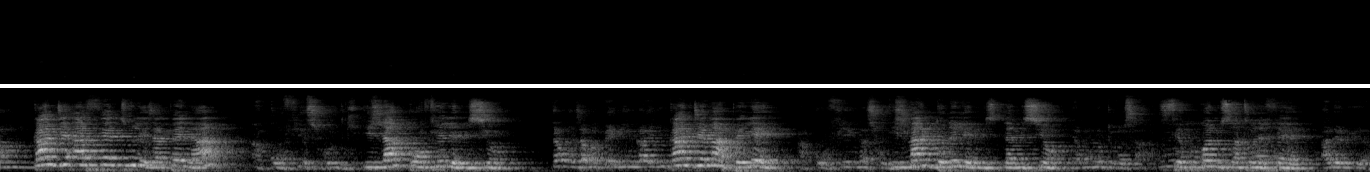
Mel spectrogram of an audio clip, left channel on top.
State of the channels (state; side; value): silent; left; 56 dB below the other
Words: Quand Dieu a fait tous les appels là, il a confié les missions. Quand Dieu m'a appelé, il m'a donné la mission. C'est pourquoi nous sommes en train de faire. Alléluia.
